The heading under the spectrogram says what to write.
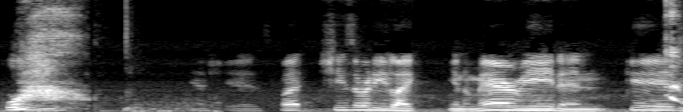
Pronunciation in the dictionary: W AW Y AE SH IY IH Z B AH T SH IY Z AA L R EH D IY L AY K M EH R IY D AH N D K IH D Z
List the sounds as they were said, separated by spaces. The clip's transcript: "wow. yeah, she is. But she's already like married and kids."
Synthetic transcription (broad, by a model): W AW Y AE SH IY IH Z B AH T SH IY Z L R EH D IY L AY K M EH R IY D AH N K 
